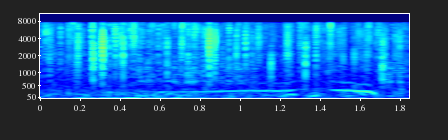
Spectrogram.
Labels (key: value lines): label: biophony, cascading saw
recorder: SoundTrap 600 or HydroMoth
